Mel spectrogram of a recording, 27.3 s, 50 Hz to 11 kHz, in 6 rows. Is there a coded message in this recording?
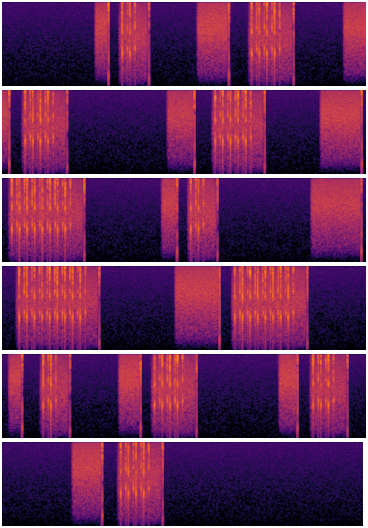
Yes: pulse dialling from 1.2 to 24.8 s, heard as a rotary dial, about 10 pulses a second. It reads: 2 4 4 5 8 2 9 8 2 4 3 4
